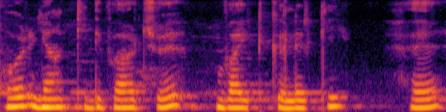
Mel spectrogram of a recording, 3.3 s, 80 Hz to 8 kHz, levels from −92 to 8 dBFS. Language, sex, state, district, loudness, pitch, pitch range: Hindi, female, Himachal Pradesh, Shimla, -15 LUFS, 215 Hz, 205-240 Hz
